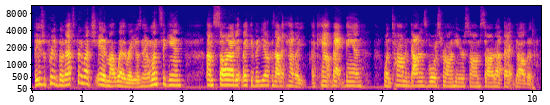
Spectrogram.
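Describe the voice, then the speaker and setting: Casting: home vlogger, sharp bright tone, casual show-and-tell, halting and repetitive. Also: mid-range voice, low-quality recording. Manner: repetitive, halting explanations with repeated phrases. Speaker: hobbyist vlogger. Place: indoors at home.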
